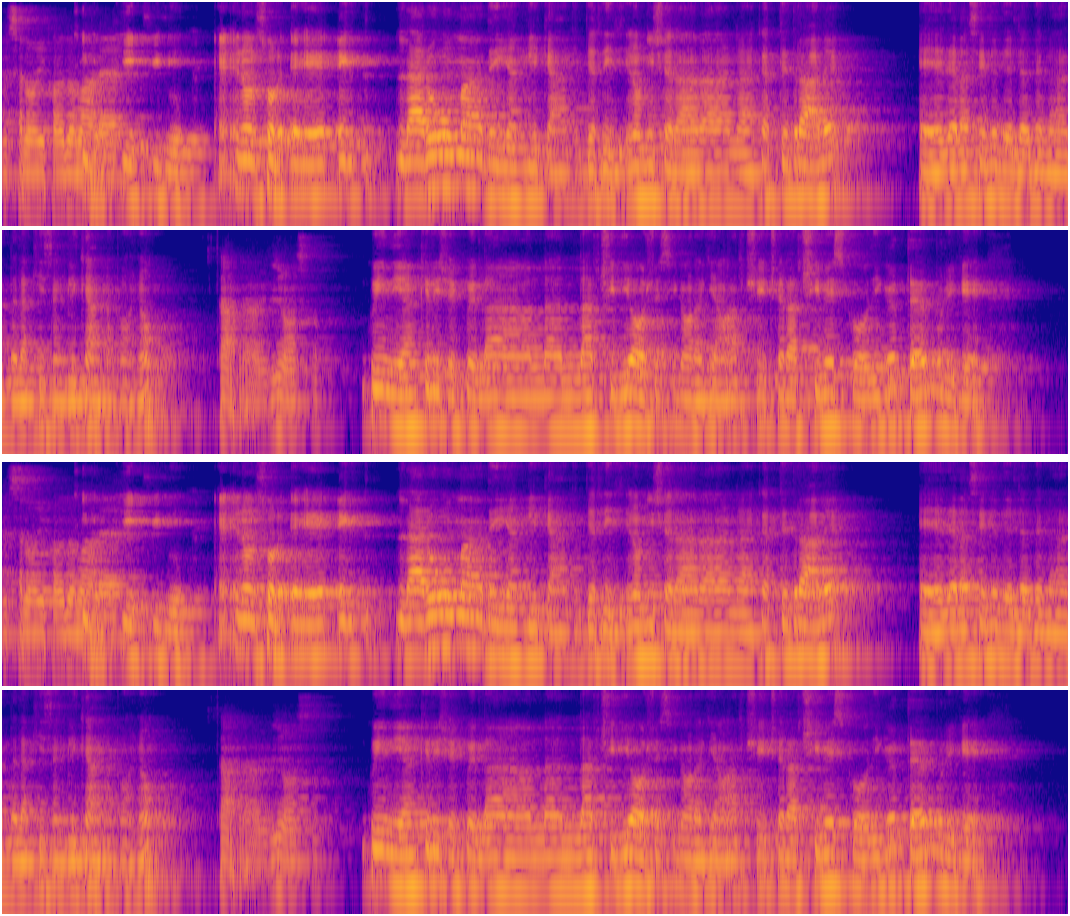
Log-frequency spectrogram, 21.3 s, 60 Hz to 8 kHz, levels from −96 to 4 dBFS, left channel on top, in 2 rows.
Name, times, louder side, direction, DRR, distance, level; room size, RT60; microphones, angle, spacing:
voice 1, 0.0-1.2 12.8-13.7, left 1 dB, 40° left, 7 dB, 1.1 m, -29 dB
voice 2, 0.8-1.9 2.1-8.4 9.2-12.2 14.3-20.5, equal, 20° left, 5 dB, 2.7 m, -25 dB
22.5 x 20.0 x 7.4 m, 1.1 s
head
